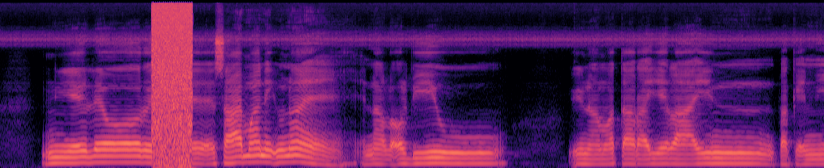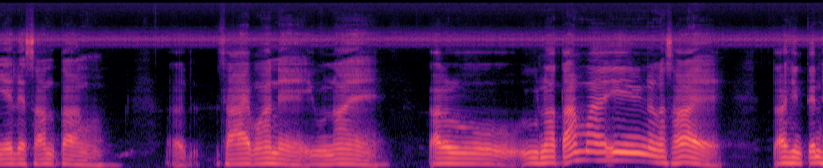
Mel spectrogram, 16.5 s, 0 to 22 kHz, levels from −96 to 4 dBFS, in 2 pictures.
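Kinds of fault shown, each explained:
Samples built from the wrong bytes: from 1.52 to 1.92 s, misassembled sample bytes push the fast-changing low bits to the top, producing a burst of loud, harsh broadband noise over the speech.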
